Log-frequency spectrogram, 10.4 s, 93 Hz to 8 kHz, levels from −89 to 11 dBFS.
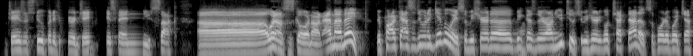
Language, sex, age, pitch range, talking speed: English, male, 20-39, 130-180 Hz, 255 wpm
